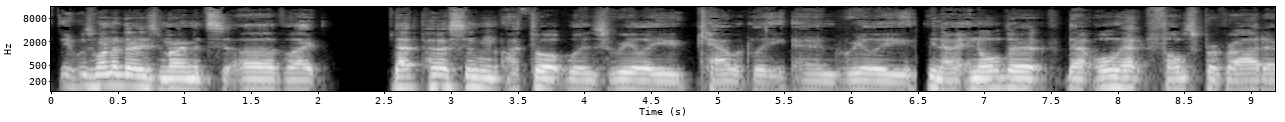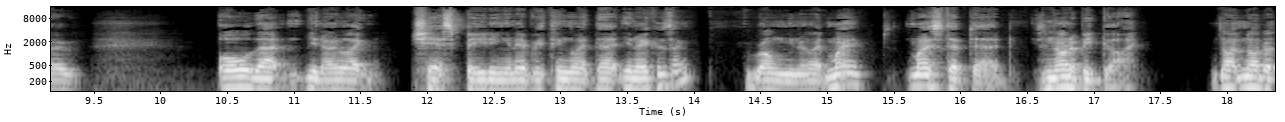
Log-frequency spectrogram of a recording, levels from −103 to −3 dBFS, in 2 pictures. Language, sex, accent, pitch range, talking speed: English, male, Australian, 100-120 Hz, 185 wpm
